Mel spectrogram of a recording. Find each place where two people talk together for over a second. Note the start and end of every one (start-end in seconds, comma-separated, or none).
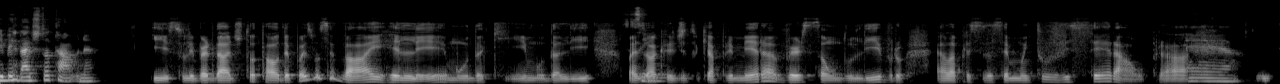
none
